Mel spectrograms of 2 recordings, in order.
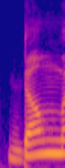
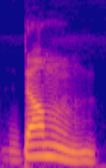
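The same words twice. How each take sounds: First: "डम्ब" with a clear b sounded at the end; wrong pronunciation. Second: "डम" said as "dum", the b left silent; silent b demo. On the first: ("डम्ब" को आख़िर में b बोलकर, ग़लत तरीके से) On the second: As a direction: say "डम" with no b sound at the end. ("डम" में b बिल्कुल नहीं बोलना) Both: Shown as a demonstration. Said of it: "डम्ब नहीं".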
